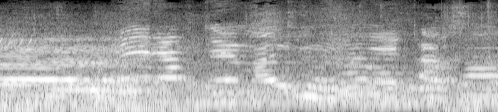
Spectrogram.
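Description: Cattle mooing: one long, steady call that ends about half a second in, followed by people talking.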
